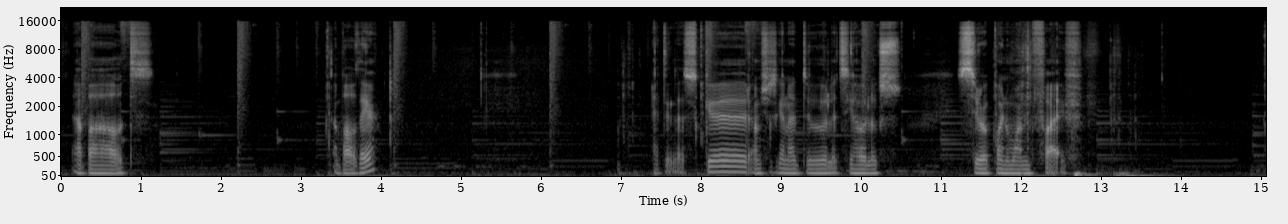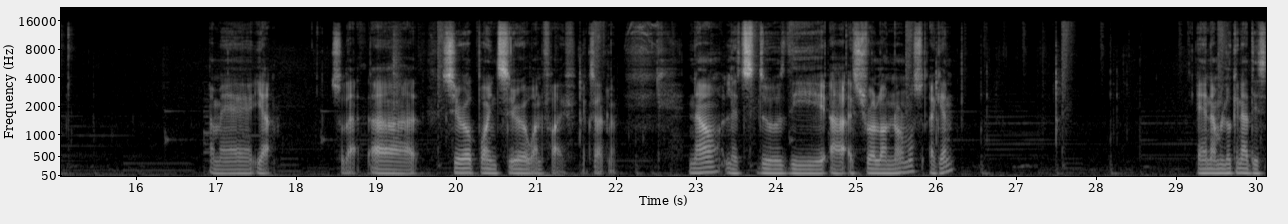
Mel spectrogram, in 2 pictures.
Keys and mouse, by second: 4.1 middle click, 5.3-7.0 middle drag, 8.4-15.2 drag, 21.6 click, 21.6 middle click, 21.6 right click, 25.0 click, 26.0 middle click, 27.5 middle click.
